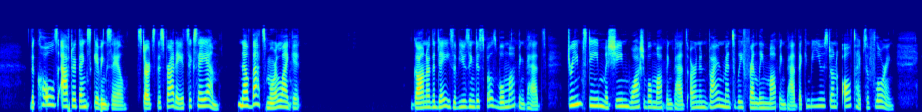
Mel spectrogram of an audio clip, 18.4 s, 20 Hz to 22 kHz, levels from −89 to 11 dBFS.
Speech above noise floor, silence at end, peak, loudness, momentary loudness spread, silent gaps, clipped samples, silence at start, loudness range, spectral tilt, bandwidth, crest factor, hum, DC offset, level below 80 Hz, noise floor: 55 dB; 0.25 s; -4 dBFS; -31 LUFS; 11 LU; none; under 0.1%; 0.6 s; 4 LU; -3 dB/octave; 9 kHz; 28 dB; none; under 0.1%; -70 dBFS; -86 dBFS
